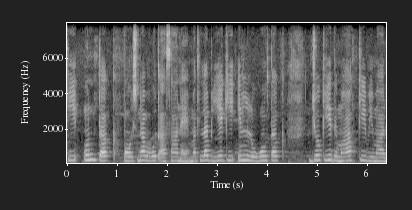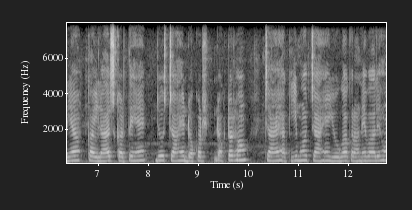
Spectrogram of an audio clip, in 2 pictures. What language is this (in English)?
Urdu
